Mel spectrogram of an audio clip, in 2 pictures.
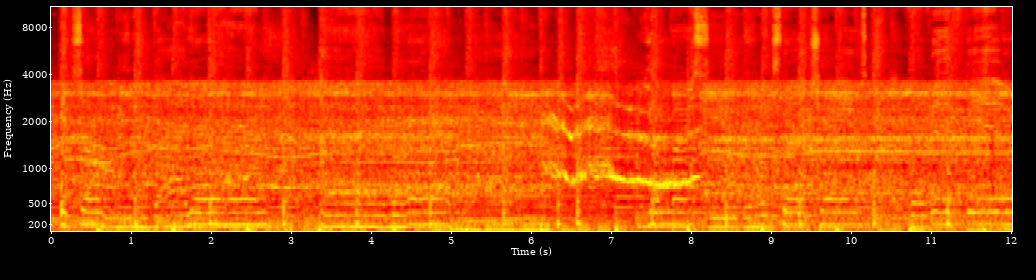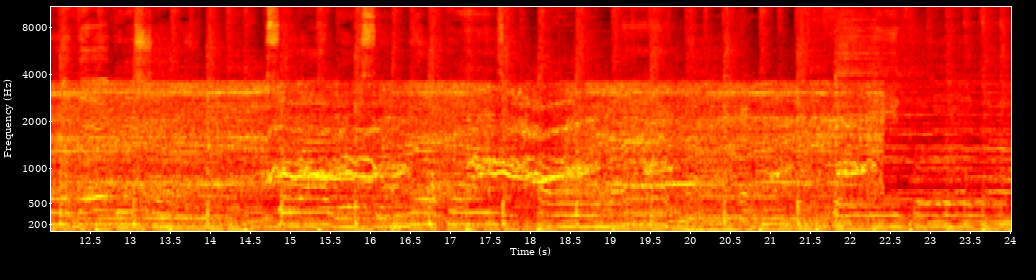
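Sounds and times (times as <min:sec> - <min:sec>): mower engine running: 0:00.0 - 0:24.0
wavering high tone: 0:01.4 - 0:22.5.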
